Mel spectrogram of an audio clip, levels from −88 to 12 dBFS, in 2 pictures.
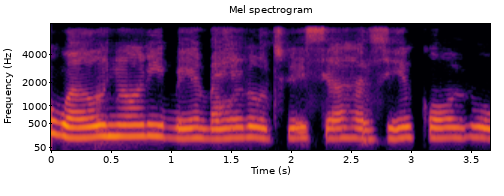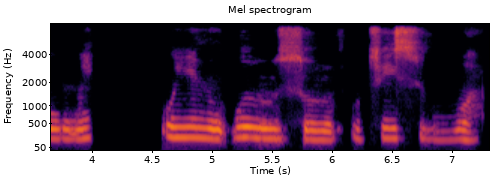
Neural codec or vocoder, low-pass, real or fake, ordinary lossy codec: codec, 44.1 kHz, 2.6 kbps, SNAC; 7.2 kHz; fake; none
